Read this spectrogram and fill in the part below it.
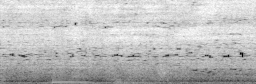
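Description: A water jet sprays and hisses steadily over plant tissue culture seedlings being rinsed, with a brief tonal squeak partway through.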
